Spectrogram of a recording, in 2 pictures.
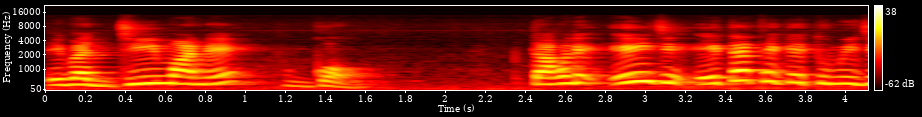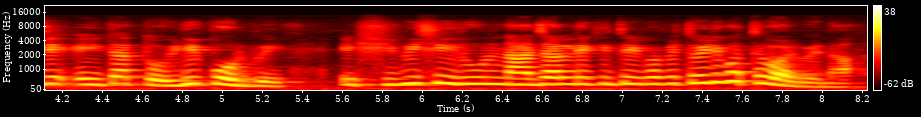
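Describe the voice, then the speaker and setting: Brief: high-pitched woman tutor, patient, sounds out each letter. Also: animated, fairly quick. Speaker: English spelling teacher.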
